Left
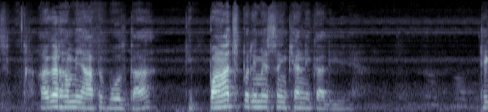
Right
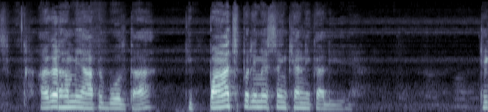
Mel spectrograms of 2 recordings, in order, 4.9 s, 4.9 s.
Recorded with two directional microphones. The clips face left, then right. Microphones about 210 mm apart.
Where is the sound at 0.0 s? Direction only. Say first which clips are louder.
Right 4 dB; 45° right (ahead or behind).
